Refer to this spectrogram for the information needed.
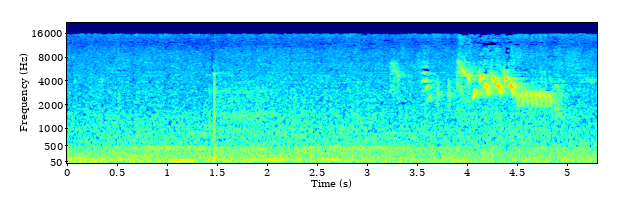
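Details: House wren in Brazil: after scattered faint chips, one quick bubbling, chattering phrase near the end, slightly falling in pitch, over steady background hiss.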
